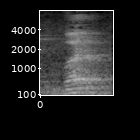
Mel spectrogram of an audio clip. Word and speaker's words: were: ध्यान रखना, इसे वर पढ़ते हैं, वेयर नहीं पढ़ते। ठीक है, बहुत सारे लोग वेयर पढ़ते हैं, यू वेयर going, that is wrong, okay, wrong pronunciation, ठीक है, यू आर नॉट गोइंग या यू आर गोइंग।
